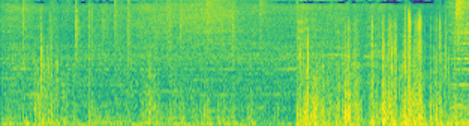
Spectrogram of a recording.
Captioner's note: wind blowing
